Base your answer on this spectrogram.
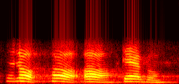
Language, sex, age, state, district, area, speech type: Bodo, female, 45-60, Assam, Baksa, rural, conversation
